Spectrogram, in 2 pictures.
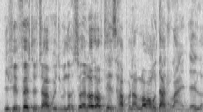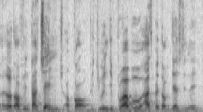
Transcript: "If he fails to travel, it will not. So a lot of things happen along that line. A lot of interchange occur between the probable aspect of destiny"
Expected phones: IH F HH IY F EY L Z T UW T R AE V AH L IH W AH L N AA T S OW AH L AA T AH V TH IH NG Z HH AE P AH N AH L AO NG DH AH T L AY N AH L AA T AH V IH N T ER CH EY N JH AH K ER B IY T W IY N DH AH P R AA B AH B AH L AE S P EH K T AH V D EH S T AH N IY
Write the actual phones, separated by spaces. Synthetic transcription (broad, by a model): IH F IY F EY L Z T UW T R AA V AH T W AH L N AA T S OW AH L AA T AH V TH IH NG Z HH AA P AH N AH L AO NG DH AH T L AY N AH L AA T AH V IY N T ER CH EY N JH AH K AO B IY T W IY N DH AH P R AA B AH B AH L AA S P EH K T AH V D EH S T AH N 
